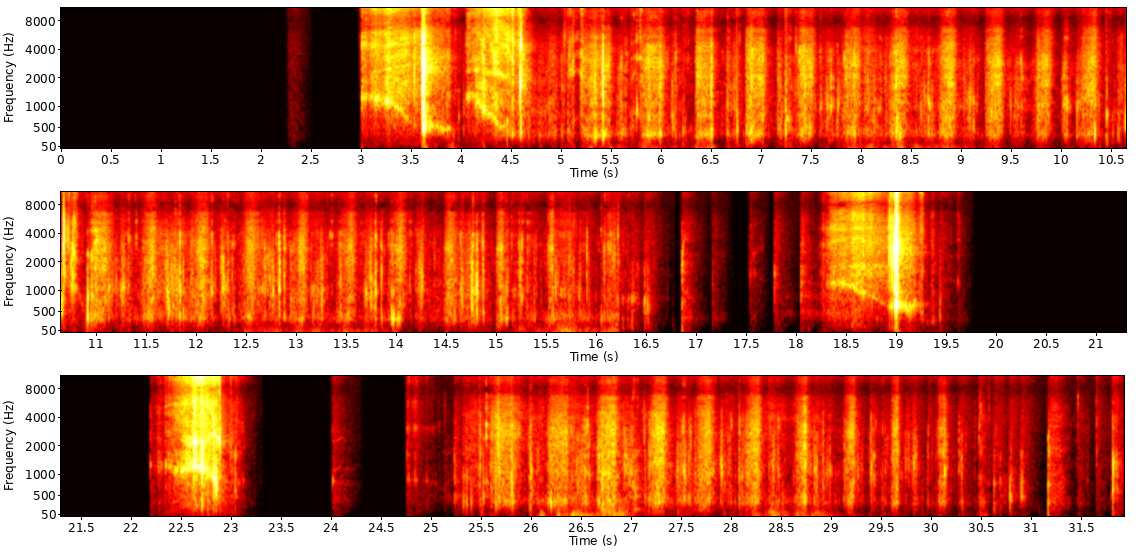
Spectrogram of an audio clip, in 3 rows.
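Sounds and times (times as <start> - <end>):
dog crunching apple bite: 3.0 - 16.5, 22.3 - 23.1, 25.4 - 30.9
rapid crunchy chewing: 3.1 - 16.6, 25.3 - 31.9.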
